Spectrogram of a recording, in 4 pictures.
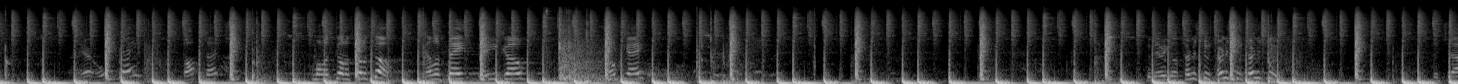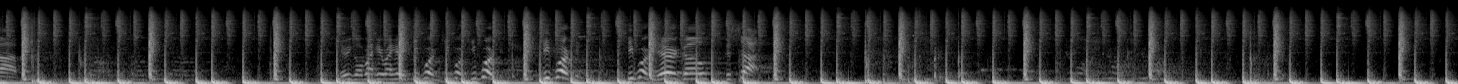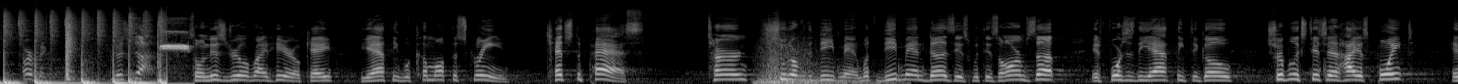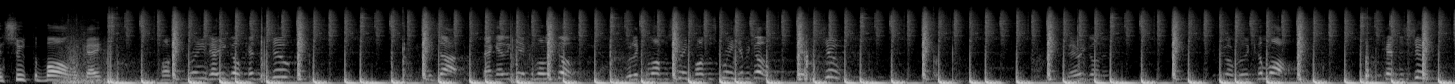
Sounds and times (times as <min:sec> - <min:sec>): Music: 0:00.0 - 0:30.8, 0:44.6 - 0:58.2
Speech: 0:00.7 - 0:02.3, 0:03.1 - 0:05.3, 0:06.0 - 0:07.7, 0:11.5 - 0:12.8, 0:14.3 - 0:14.9, 0:18.0 - 0:22.3, 0:29.4 - 0:29.7, 0:30.3 - 0:35.6, 0:36.2 - 0:46.7, 0:48.0 - 0:52.2, 0:54.4 - 0:54.9, 0:56.0 - 0:56.7, 0:57.6 - 0:58.1.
